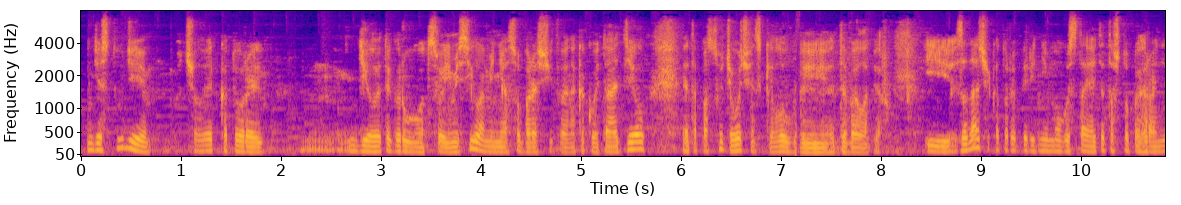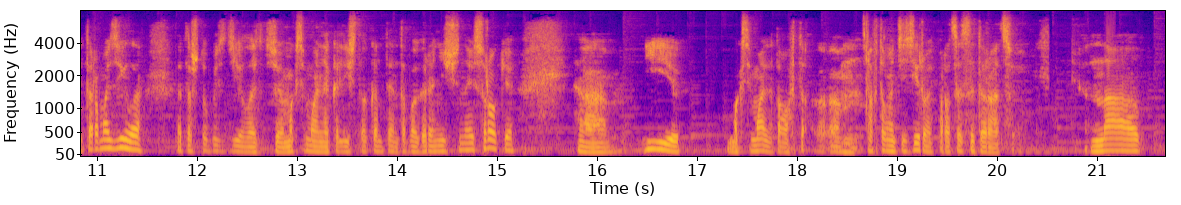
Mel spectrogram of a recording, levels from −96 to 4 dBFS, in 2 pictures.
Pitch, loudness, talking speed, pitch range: 110 Hz, -16 LUFS, 140 wpm, 100-120 Hz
